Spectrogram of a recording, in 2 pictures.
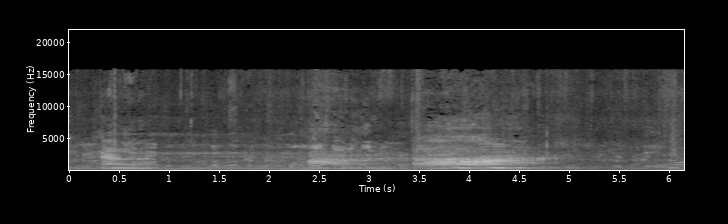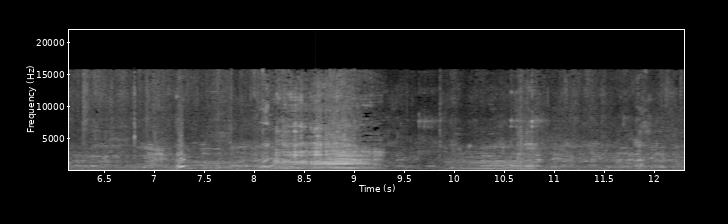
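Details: Sahiwal bull calves at a Madaripur cattle market on 30 November 2024 while buyers bargain: two long, low, harmonic moos rise and fall, around four and nine seconds, over steady crowd chatter and bargaining voices.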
